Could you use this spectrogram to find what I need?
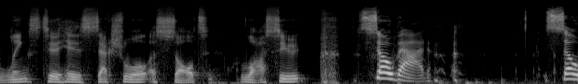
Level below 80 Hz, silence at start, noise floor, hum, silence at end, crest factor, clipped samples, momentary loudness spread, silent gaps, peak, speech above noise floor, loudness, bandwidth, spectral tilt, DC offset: -54 dBFS; 0 s; -52 dBFS; none; 0 s; 20 dB; under 0.1%; 19 LU; none; -8 dBFS; 25 dB; -27 LUFS; 16.5 kHz; -4 dB/octave; under 0.1%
